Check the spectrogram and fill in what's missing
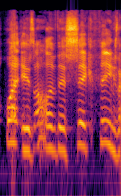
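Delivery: hammed-up outrage; mock shock. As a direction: act appalled at what is on the shelves. Mock shock in the store retold.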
